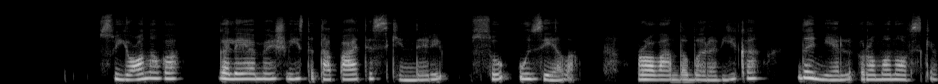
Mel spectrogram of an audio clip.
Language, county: Lithuanian, Klaipėda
